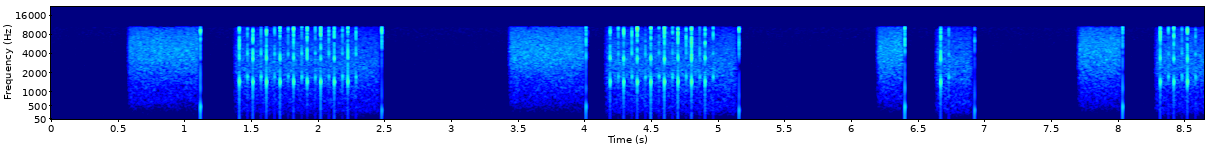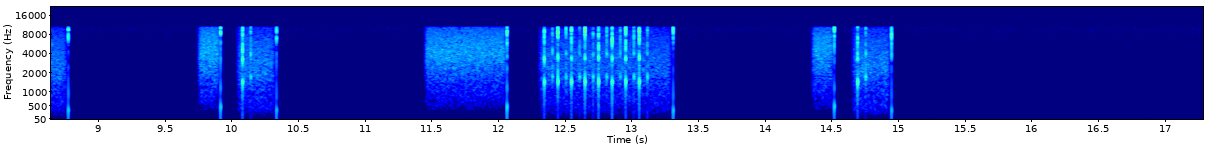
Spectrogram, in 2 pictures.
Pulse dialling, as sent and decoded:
9 / 8 / 1 / 3 / 1 / 8 / 1
9 8 1 3 1 8 1

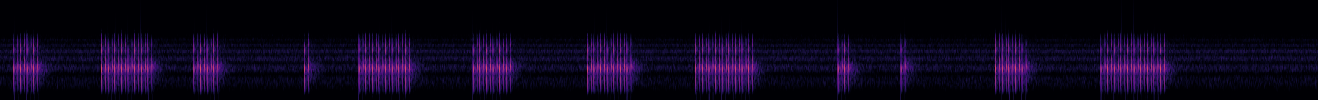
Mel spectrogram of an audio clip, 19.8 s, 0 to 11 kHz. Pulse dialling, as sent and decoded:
4 / 8 / 4 / 1 / 8 / 6 / 7 / 9 / 2 / 1 / 5 / 10
4 8 4 1 8 6 7 9 2 1 5 0

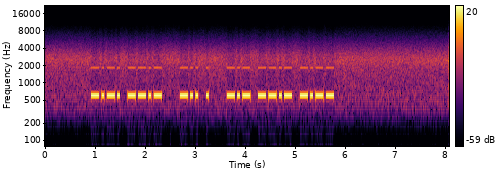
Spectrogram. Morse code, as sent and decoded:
-.-. --.- / -.. . / -.- --.- -.--
CQ DE KQY

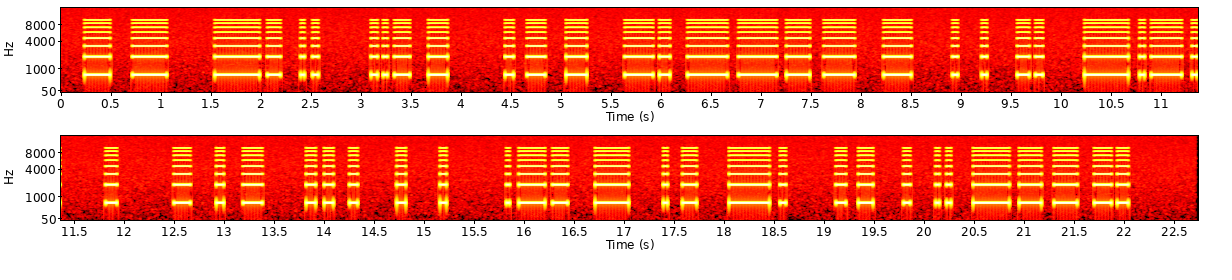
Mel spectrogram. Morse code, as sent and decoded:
none

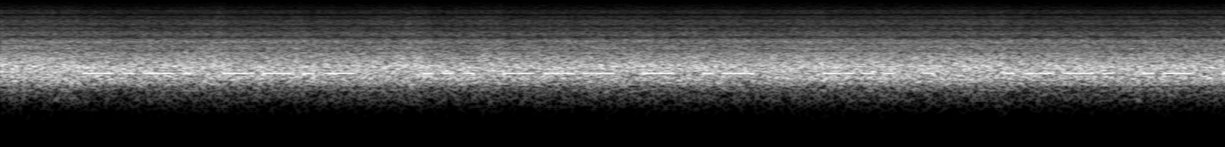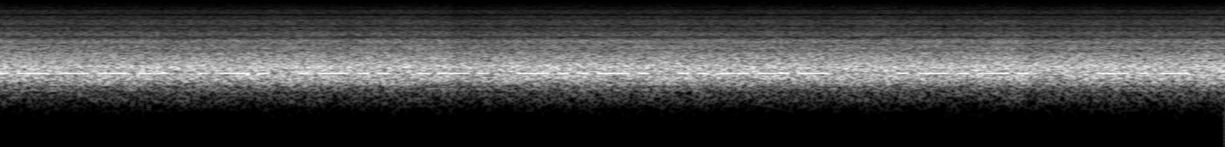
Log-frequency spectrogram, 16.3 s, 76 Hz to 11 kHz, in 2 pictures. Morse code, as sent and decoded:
-.-. --.- / ... --- - .- / -.. . / .--. .- .---- .-. .-.. .-. -..-. ..--- / .-.-. / -.-
CQ SOTA DE PA1RLR/2 <AR> K

